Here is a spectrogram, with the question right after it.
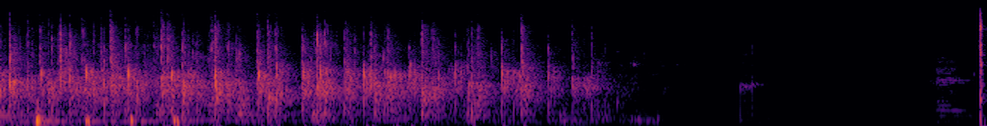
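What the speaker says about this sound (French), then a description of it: "vous méritez mes acclamations" A church congregation claps during a sermon, a brisk burst of distinct hand claps with some murmuring voices that fades out after about four seconds, followed by near silence and a couple of faint stray sounds.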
